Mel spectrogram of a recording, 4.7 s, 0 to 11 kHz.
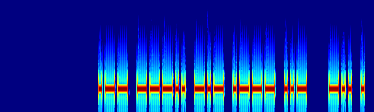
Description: Morse code, heard as a keyed tone, about 30 wpm, 700 Hz. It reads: W8KJU DE
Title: USA Callsign DE Callsign - 5 Characters - 30wpm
